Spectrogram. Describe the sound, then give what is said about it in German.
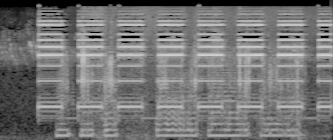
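A phone's message notification alert chimes out a bright electronic melody of bell-like tones in several short, loud bursts, without any talking. “Oh nein, bitte nicht schon wieder die Verlegerin. Ah nee, Nachricht von Tante Putzi.”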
